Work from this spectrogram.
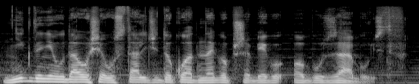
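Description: A man's voice: low-pitched, steady tone, normal speed, darkish tone. A man narrating a scripted true-crime podcast. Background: faint music.

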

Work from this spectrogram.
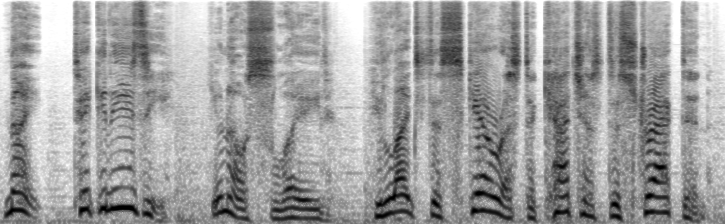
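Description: A woman acts a young superhero teammate in a game roleplay. She is calm and dismissive, with a medium, very varied voice and soft music behind. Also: mid-range voice, unhurried, slightly rough, full character voice. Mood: unconcerned.

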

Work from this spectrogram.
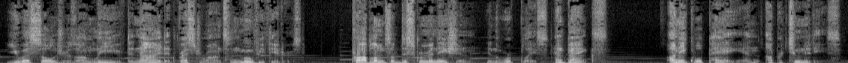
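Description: A man with a husky, gravelly voice reading scripted documentary narration. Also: fairly low pitch, very animated, measured pace, a little mellow. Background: faint music.

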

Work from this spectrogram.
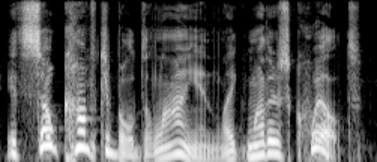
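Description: A man voicing an earnest, polite eight-year-old boy who cries easily, in a high childlike voice. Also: huge pitch swings, a little fast, gravelly, slightly rough, no room sound, clean studio sound, exaggerated voice. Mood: pleading child.

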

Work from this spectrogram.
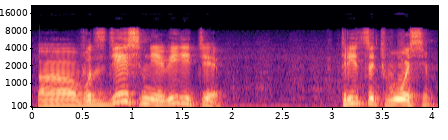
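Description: A man's voice: fairly high pitch, very animated, slow pace, darkish tone. A man in his thirties giving an emphatic sales presentation over a video call, constantly appealing to his viewers. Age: 30s. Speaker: network marketing presenter. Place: indoor room with furniture.

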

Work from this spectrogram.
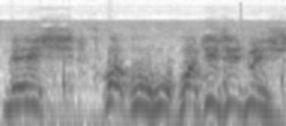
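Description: A man's voice: very high voice, moderate pace. An actor playing an alarmed, stammering male servant in a 1970s radio drama. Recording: muffled old radio, faint hum.

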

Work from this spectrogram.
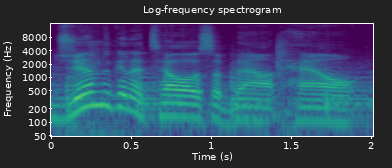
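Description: A man's voice: mid-range voice, very animated, moderate pace. A man hosting a casual product tour, informal and enthusiastic in his way of talking. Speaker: host and interviewer. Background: music.

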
